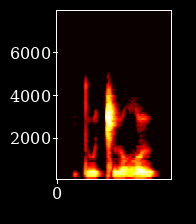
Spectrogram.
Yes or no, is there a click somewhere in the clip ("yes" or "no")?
yes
